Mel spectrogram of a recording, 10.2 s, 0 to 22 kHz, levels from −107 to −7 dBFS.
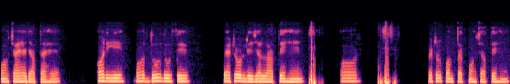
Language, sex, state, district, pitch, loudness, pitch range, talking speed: Hindi, male, Bihar, Jamui, 135 Hz, -20 LUFS, 130-145 Hz, 105 wpm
